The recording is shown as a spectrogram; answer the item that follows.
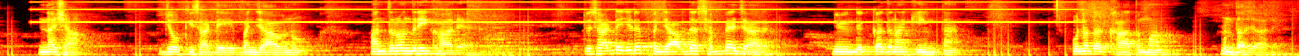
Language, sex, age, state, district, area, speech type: Punjabi, male, 18-30, Punjab, Bathinda, rural, spontaneous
